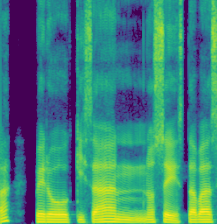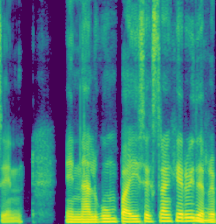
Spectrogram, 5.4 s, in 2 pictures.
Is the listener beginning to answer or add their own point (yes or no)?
no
